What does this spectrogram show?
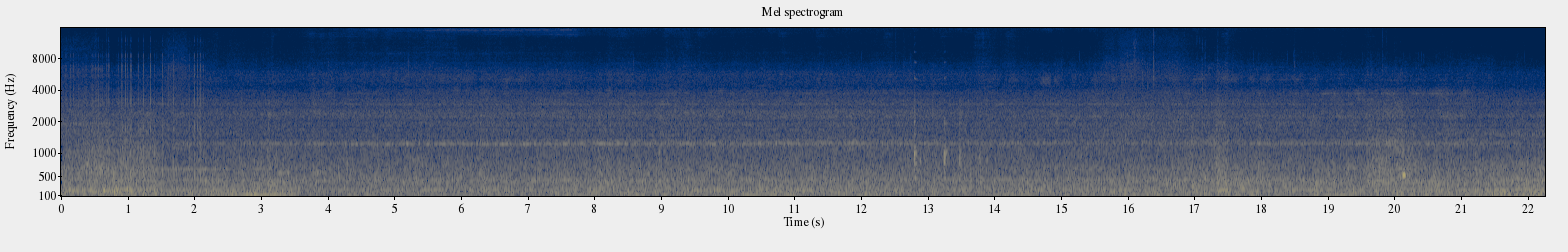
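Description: Steady running noise heard inside a JR Kyushu 883 series electric train at speed: the continuous rumble of the wheels on the rails, with a faint steady high tone over it.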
